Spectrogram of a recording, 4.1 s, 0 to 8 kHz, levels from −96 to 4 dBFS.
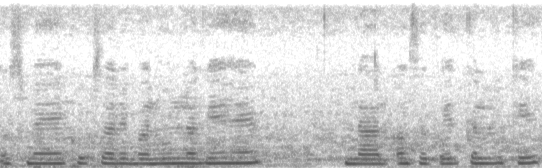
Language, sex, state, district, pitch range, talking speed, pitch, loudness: Hindi, female, Bihar, Sitamarhi, 235-250 Hz, 160 wpm, 240 Hz, -35 LUFS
